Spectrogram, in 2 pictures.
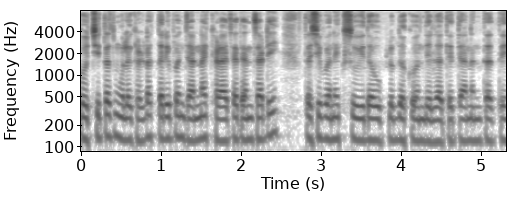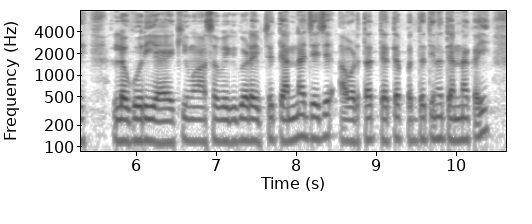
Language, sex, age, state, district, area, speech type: Marathi, male, 30-45, Maharashtra, Akola, rural, spontaneous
